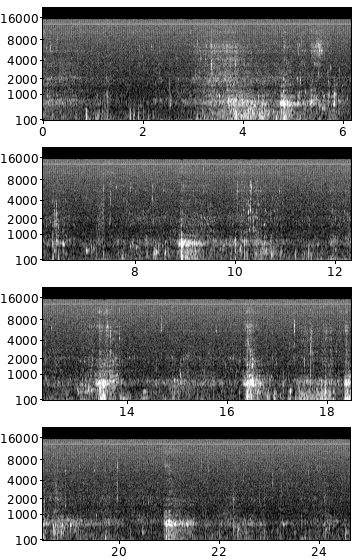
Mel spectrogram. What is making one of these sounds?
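Water sloshes and churns underwater in muffled surges.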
